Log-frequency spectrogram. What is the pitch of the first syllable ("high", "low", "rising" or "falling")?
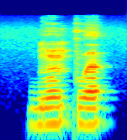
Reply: high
